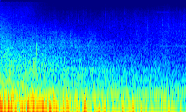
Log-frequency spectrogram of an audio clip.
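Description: A heavy, rumbling blast from the Confringo fire spell in Hogwarts Legacy, loud and booming with a rolling low-end roar.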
